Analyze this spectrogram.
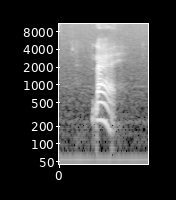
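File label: "lai", Chinese, fourth tone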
